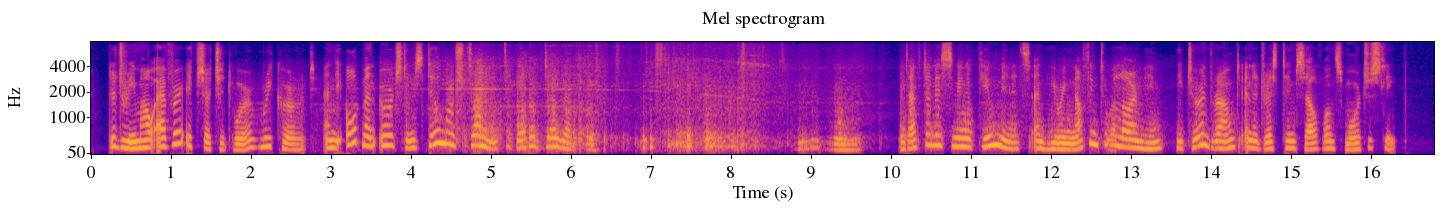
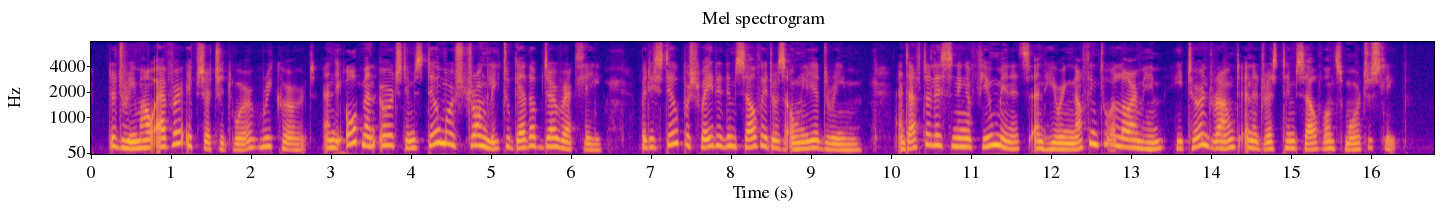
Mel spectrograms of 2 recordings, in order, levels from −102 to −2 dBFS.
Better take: second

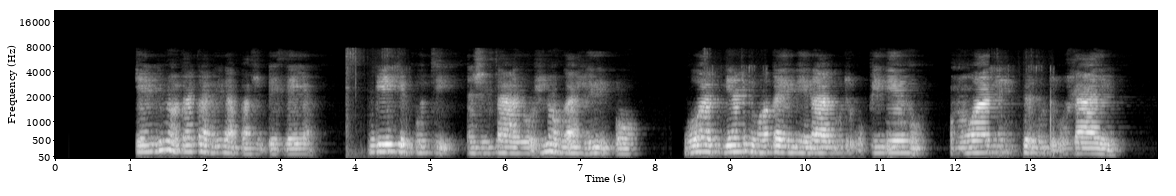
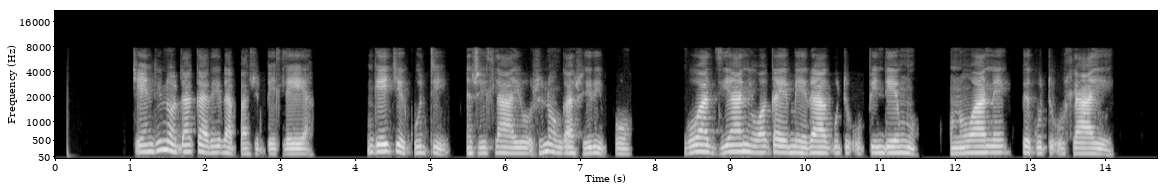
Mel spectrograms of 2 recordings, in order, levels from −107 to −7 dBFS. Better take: second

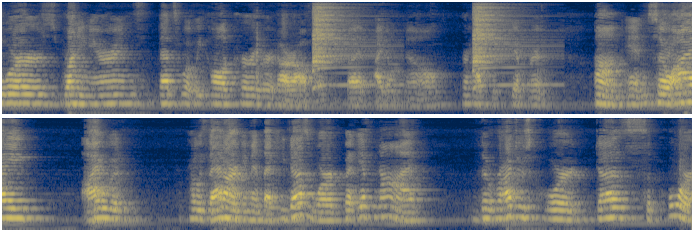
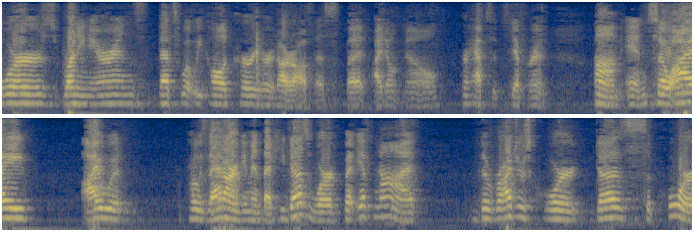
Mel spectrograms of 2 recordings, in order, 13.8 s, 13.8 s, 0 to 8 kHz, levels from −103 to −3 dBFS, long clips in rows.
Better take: second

